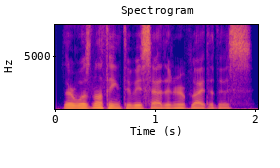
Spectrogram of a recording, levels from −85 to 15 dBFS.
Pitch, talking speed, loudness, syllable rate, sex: 105 Hz, 295 wpm, -18 LUFS, 7.1 syllables/s, male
